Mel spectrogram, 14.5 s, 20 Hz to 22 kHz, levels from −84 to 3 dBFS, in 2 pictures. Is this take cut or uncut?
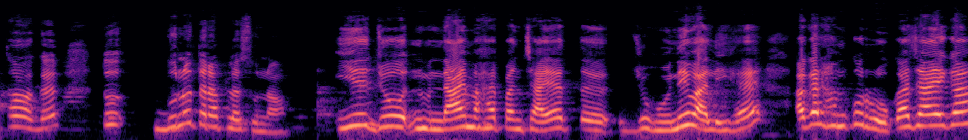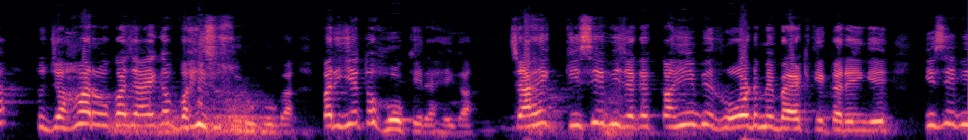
cut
